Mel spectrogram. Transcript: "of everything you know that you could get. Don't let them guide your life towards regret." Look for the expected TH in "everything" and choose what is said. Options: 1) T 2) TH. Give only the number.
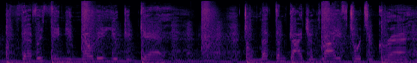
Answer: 2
